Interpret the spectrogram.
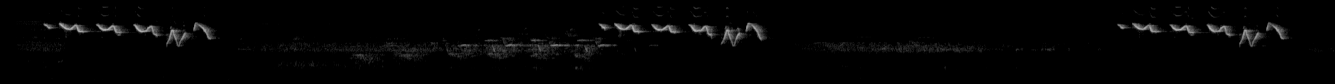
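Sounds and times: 
Louisiana waterthrush soft chatter: 0.0 - 13.3
Louisiana waterthrush singing: 0.4 - 2.2, 4.4 - 7.7, 11.2 - 13.0.

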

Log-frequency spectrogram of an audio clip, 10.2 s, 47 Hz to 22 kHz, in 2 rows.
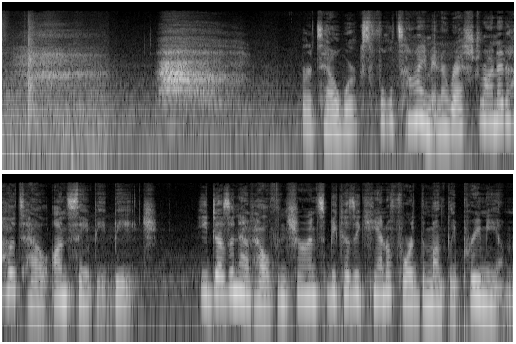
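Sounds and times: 
60-year-old man taking a deep breath during a stethoscope lung exam: 0.0 - 2.6
speech: 3.0 - 10.2.

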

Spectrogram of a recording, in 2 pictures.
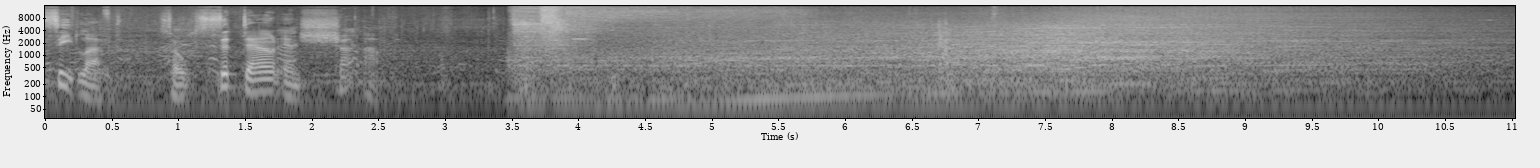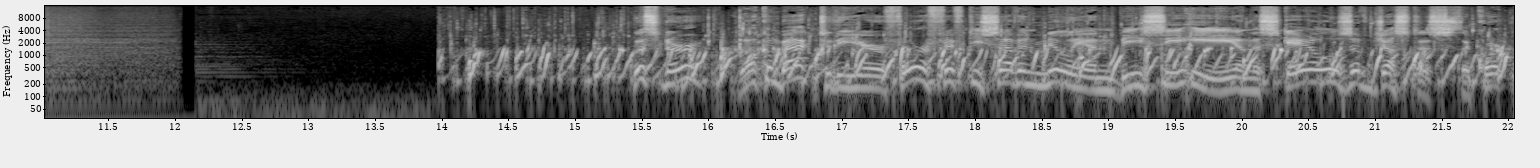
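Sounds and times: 
bus engine running: 0.0 - 12.0
speech: 0.1 - 2.6, 15.5 - 22.0.

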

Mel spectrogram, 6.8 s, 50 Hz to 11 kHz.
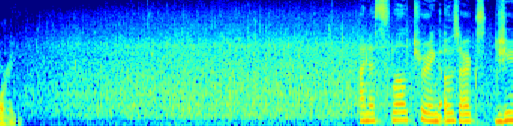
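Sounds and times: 
speech: 0.0 - 0.4, 4.8 - 6.8
river water rushing over rocks: 0.4 - 5.4.

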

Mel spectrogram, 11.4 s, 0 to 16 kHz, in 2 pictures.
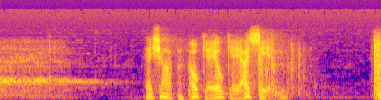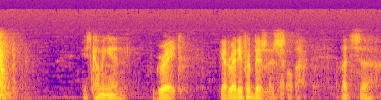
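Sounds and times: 
speech: 2.2 - 4.4, 7.0 - 11.4
apartment door swinging shut with a solid thud: 5.6 - 6.1.

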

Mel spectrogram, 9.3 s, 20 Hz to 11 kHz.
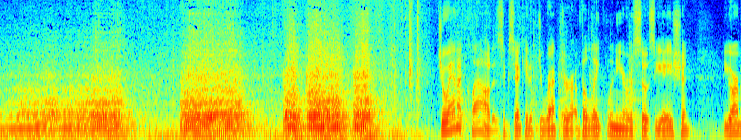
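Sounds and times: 
heavy diesel backhoe engines dragging a houseboat along shore: 0.0 - 5.0
speech: 5.5 - 9.2.

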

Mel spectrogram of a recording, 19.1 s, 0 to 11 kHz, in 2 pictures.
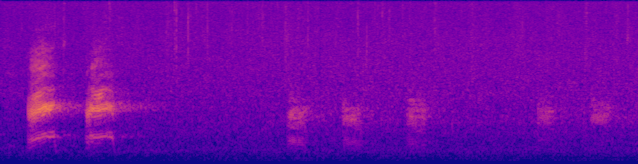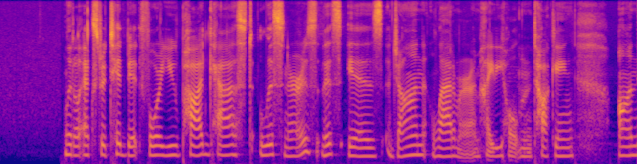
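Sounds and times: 
common raven croaking: 0.3 - 2.3, 3.8 - 9.8
speech: 10.6 - 19.1.

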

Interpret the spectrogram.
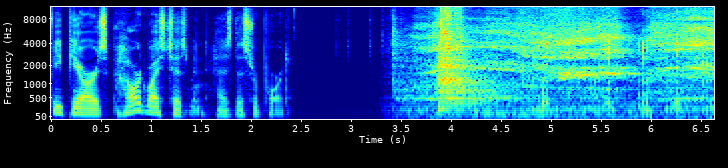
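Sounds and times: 
speech: 0.0 - 2.5
pigs squealing and grunting at a slaughterhouse: 3.4 - 6.6
rumbling mechanical hum at a slaughterhouse: 3.4 - 6.6.

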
